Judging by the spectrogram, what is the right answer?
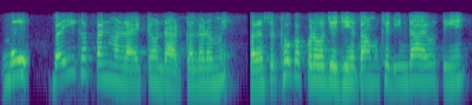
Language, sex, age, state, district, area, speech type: Sindhi, female, 45-60, Maharashtra, Thane, urban, conversation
